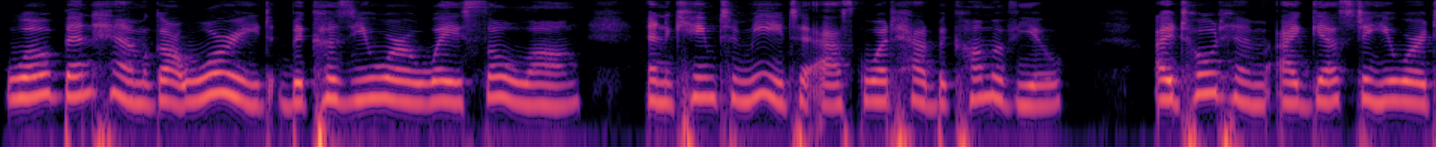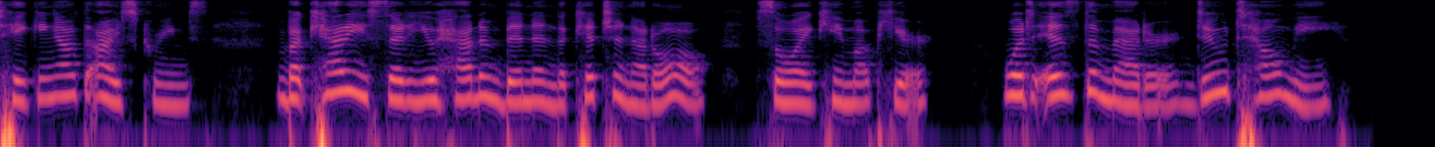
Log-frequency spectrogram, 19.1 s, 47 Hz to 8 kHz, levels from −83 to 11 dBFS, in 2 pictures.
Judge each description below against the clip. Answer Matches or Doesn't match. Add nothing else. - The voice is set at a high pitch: Matches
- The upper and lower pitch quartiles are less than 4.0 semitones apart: Matches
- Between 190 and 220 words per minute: Doesn't match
